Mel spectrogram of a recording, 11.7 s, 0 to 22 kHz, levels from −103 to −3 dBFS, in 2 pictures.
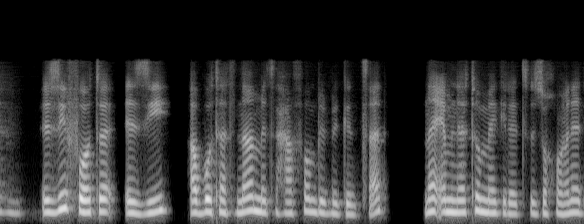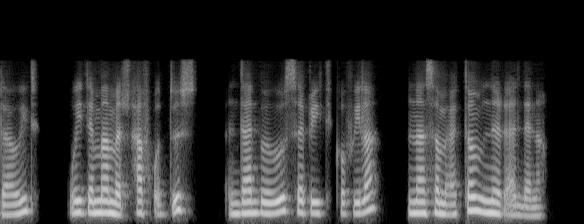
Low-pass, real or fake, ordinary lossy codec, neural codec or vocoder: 7.2 kHz; fake; MP3, 64 kbps; codec, 16 kHz, about 1 kbps, DyCAST, with the encoder's durations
